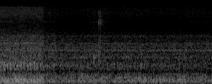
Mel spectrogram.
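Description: Quiet room tone: a steady low hum and hiss, with a faint click about a second in.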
